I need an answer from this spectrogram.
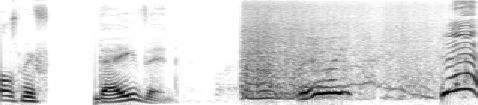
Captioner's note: laughs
